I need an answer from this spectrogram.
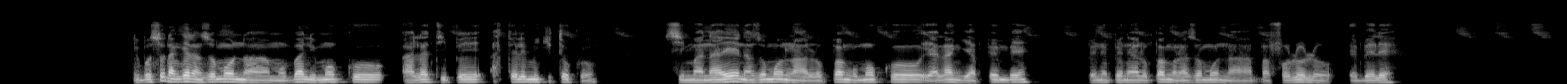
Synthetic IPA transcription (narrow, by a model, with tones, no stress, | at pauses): li˨bo˨so˦na˨ŋɡe˦na˨zo˦mɔ˦na˨mo˨ba˦li˦mɔ˦kɔ˦a˨la˦ti˦pe˦a˨tɛ˦lɛ˦mi˦k̬i˨tɔ˦kɔ˨ | si˨ma˨na˨je˦na˨zo˦mɔ˦na˨lo˨pa˦ŋɡo˨mɔ˦kɔ˦ja˨la˦ŋɡi˨ja˨pɛ˦mbɛ˦ | pɛ˨nɛ˨pɛ˨nɛ˨ja˨lo˨pa˦ŋɡo˨na˨zo˦mɔ˦na˨ba˨fo˨lo˦lo˨ | e˨be˨le˦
